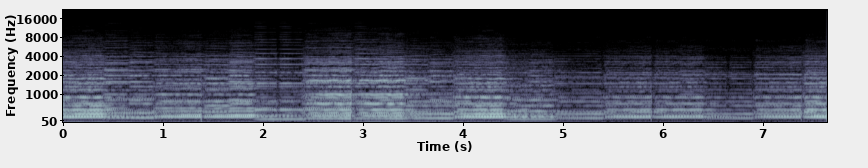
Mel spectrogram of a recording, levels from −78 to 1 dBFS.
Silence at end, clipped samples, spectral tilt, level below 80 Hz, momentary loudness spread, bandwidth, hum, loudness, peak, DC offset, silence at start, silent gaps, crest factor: 0 s; under 0.1%; -6.5 dB/octave; -60 dBFS; 10 LU; 11.5 kHz; none; -24 LUFS; -8 dBFS; 0.3%; 0 s; none; 16 dB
